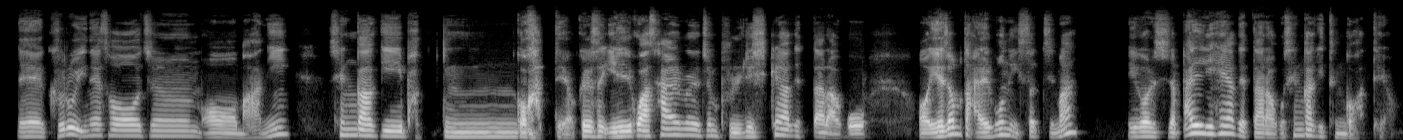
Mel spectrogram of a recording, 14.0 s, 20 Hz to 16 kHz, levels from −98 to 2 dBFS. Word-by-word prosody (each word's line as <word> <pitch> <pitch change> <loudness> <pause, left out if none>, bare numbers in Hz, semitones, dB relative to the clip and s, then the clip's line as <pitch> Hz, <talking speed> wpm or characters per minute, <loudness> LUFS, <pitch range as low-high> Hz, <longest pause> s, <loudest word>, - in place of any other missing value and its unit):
네 120 0 -1
그로 150 +9 0
인해서 140 0 -1
좀 135 -1 -6
어 105 -1 -2
많이 120 - -6 0.4
생각이 145 -5 +1
바뀐 115 -1 -4
거 110 - +6
같아요. - - -1
그래서 130 -1 +4
'일과 130 +4 +6
삶을 155 0 0
좀 140 -1 -7
분리시켜야겠다.'라고 115 - -1 0.5
어 105 0 +4
예전부터 175 +11 +5
알고는 135 +8 0
있었지만 125 - -3 0.5
이거를 120 +1 +3
'진짜 110 - -3
빨리 195 0 +5
해야겠다.'라고 110 - -1
생각이 150 -2 -4
든 115 - -12
거 - - -4
같아요. - - -18
130 Hz, 295 characters per minute, -24 LUFS, 115-150 Hz, 0.5 s, 거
